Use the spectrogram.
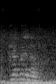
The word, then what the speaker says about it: Kemenuh: How do you pronounce it? Is it Kemenuh? Kemenuh.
